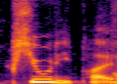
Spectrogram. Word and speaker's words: PewDiePie: Ich hoffe, den habe ich so richtig PewDiePie. – ausgesprochen. – Ja, heute äh, Platz 2 ist aber der Mr. Beast-Kanal.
